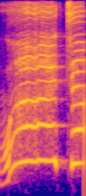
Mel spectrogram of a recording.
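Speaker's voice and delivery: shrieked high what in disbelief; incredulous what. Retold or imitated. Vlogger mocks early tree-removers, shrill disbelieving what. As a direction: squeal it like it's unthinkable. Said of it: "I'm like".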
